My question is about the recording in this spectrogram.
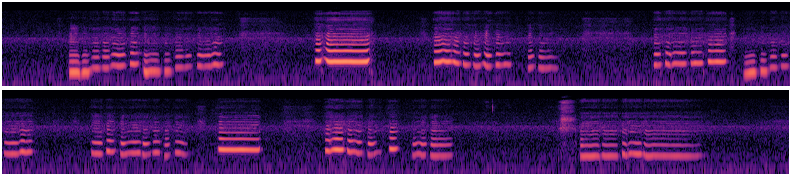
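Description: A woman humming a song's melody in short phrases, with brief pauses between them.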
